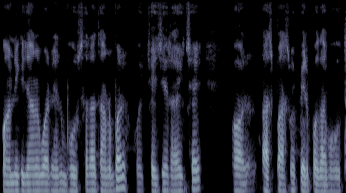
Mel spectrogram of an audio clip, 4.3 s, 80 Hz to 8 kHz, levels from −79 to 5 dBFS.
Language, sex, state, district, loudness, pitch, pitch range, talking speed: Maithili, male, Bihar, Samastipur, -29 LUFS, 120 Hz, 115-120 Hz, 250 wpm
